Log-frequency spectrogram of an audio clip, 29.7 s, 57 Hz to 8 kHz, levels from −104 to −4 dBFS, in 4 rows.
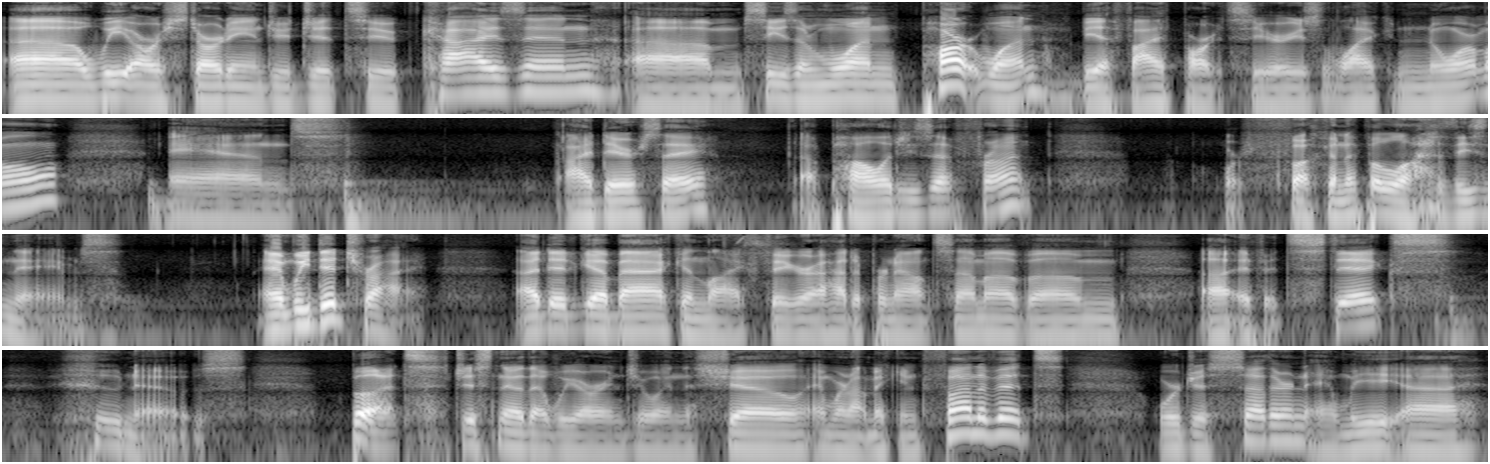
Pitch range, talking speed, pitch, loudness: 90-110 Hz, 160 wpm, 95 Hz, -20 LUFS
